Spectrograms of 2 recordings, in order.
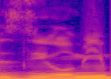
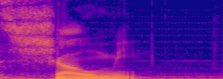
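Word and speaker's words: Xiaomi: बहुत से लोग गलत तरह से प्रोनाउंस करते हैं, कोई ज़ियोमी बोलता है, कोई कुछ बोलता है, but correct pronunciation is शाओमी।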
